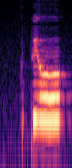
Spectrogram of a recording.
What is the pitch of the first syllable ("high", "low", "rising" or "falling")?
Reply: high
